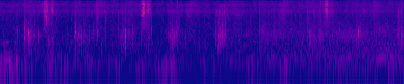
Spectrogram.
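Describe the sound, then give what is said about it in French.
Footsteps walk through the Rambouillet forest in a steady rhythm, each step a soft, crunchy scuff, many in a row at moderate loudness. “Me voilà donc en train de marcher dans la forêt de Rambouillet.”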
